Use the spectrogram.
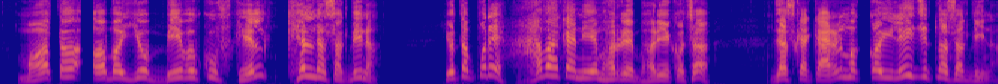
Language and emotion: Nepali, angry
